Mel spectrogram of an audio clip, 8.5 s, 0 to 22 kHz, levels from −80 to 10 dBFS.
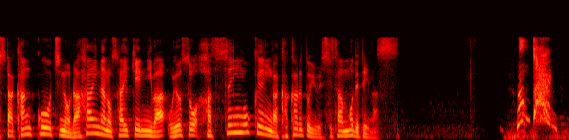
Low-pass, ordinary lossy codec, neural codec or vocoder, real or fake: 7.2 kHz; none; codec, 16 kHz, 4 kbps, X-Codec, HuBERT features, trained on general audio; fake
